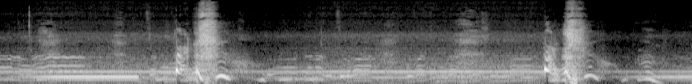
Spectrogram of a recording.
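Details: Adult woman sneezes twice forcefully, each sneeze preceded by a quick inhalation, after trying snuff and a rolled paper towel in the nostril to induce sneezing; background music.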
